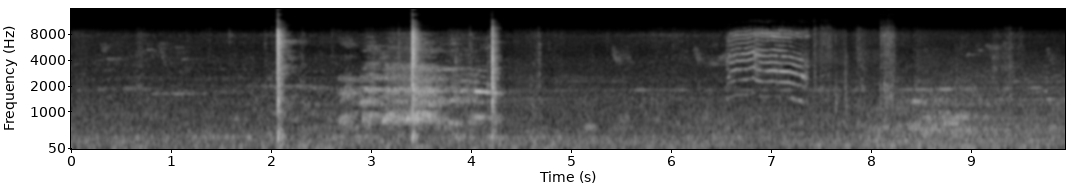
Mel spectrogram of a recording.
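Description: Bird calls: a brief call a little under three seconds in and a short call that wavers in pitch about seven seconds in. Three sharp clicks come between two and four seconds in.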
